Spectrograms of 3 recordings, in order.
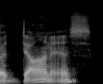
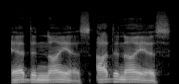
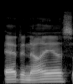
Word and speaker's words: Adonais: be he said it's not who Mourns for Adonis but he corrects the pronunciation he says it's who Mourns for adenaeus uh God Dana this is remember we had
